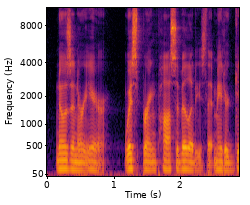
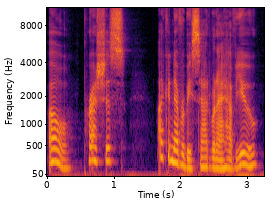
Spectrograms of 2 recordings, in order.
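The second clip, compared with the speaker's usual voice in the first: tender reassuring mother; 6 semitones higher than usual. A narrator's reading. Mother tells her filly she is loved, tenderly reassuring. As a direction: coo it, then gently reassure.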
